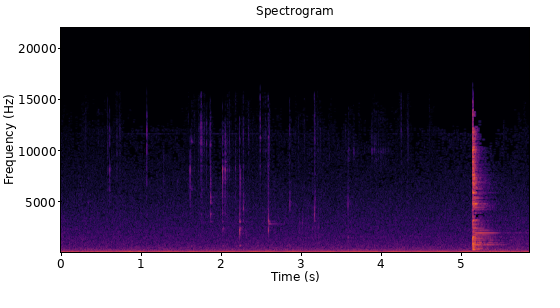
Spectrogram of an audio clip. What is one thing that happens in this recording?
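Liquid pours into a glass jar.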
